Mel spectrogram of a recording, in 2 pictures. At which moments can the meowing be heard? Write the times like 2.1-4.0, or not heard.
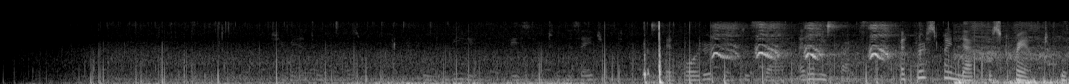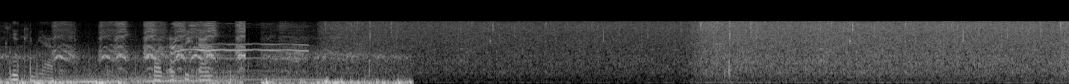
12.3-13.8.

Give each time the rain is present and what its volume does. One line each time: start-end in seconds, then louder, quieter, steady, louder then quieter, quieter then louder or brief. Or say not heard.
0.0-21.3 louder.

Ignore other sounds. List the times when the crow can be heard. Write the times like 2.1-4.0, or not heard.
6.4-14.8.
